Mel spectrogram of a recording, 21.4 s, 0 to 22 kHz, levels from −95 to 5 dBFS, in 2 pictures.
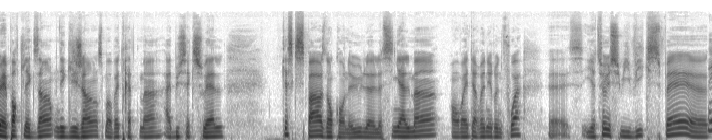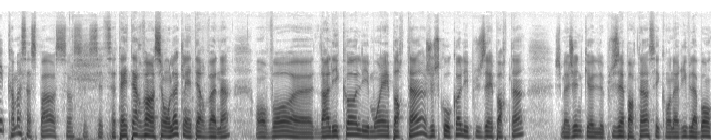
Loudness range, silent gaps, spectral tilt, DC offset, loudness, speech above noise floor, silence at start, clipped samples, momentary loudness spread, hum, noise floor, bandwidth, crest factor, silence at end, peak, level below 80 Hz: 5 LU; none; -6 dB/octave; under 0.1%; -21 LUFS; 31 dB; 0 s; under 0.1%; 10 LU; none; -51 dBFS; 14 kHz; 18 dB; 0 s; -2 dBFS; -42 dBFS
